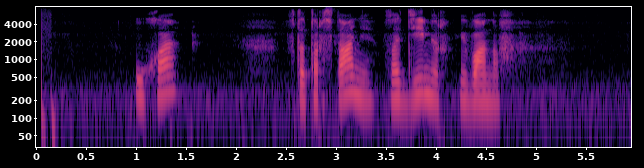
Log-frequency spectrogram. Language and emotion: Russian, neutral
